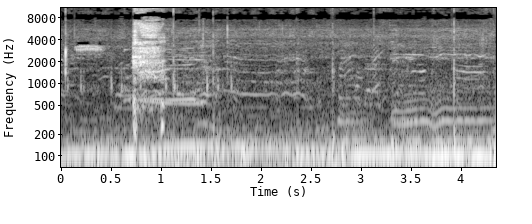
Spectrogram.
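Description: Outdoor volleyball play on sand: players' voices calling out and several sharp knocks of hands on the ball, over a steady low rumble.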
